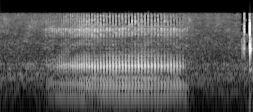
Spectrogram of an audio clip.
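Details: Loud snoring: one long rattling, fluttering snore on the in-breath, then quiet.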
